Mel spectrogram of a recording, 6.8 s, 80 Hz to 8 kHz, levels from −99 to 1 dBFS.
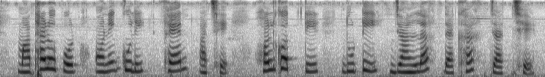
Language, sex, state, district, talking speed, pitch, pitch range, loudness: Bengali, female, West Bengal, Paschim Medinipur, 105 wpm, 305 Hz, 280-335 Hz, -17 LUFS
